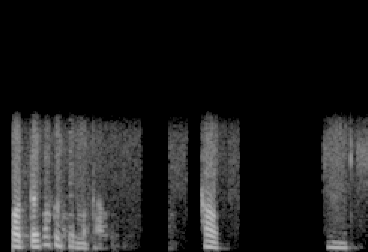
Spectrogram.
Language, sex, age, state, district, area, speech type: Telugu, female, 60+, Andhra Pradesh, Konaseema, rural, conversation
